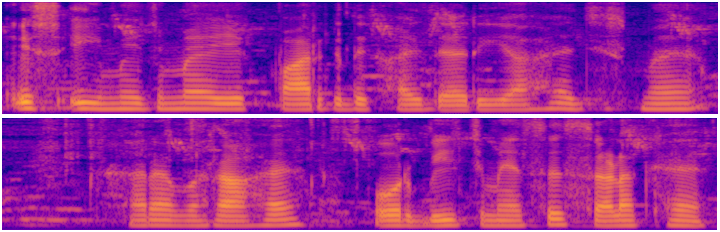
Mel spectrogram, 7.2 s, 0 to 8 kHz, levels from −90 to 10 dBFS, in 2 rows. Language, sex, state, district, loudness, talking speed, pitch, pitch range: Hindi, male, Bihar, Bhagalpur, -21 LUFS, 150 wpm, 140 Hz, 135-150 Hz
